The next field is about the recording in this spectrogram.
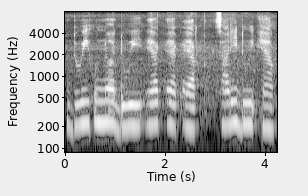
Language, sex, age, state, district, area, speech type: Assamese, female, 45-60, Assam, Nagaon, rural, read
